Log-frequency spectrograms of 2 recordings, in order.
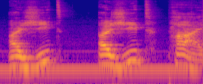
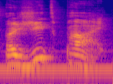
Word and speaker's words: Ajit Pai: Ajit Pai. Is that your freaking name? Is that your fucking name? Ajit Pai. Yes, Ajit Pai.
